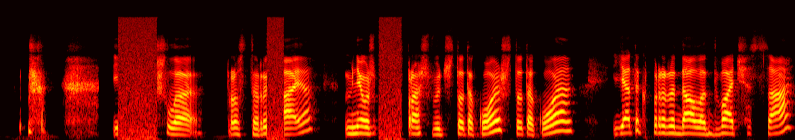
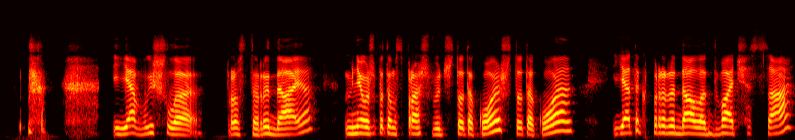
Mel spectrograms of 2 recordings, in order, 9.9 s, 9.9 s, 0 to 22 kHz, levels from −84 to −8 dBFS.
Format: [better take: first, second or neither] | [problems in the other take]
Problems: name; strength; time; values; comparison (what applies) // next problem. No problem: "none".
second | audio cutting out; filled with static; at 1.5 s, at 3.5 s and at 4.5 s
